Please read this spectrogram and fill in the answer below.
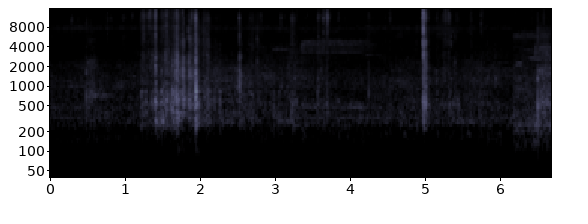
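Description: Faint rustling, rubbing and small clicks as hands work a thread around the neck of an inflated rubber balloon, densest about a second or two in, with one sharp click about five seconds in.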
